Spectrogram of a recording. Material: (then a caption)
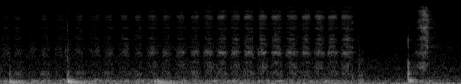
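Glass, matte film. A plastic stylus tip rubs back and forth across a large iPad's glass touchscreen covered with a matte screen protector, shading a shape. The strokes make a steady, rhythmic rasping scratch with bright, papery texture and a low body. Two sharper taps stand out, one near the start and one near the end.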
